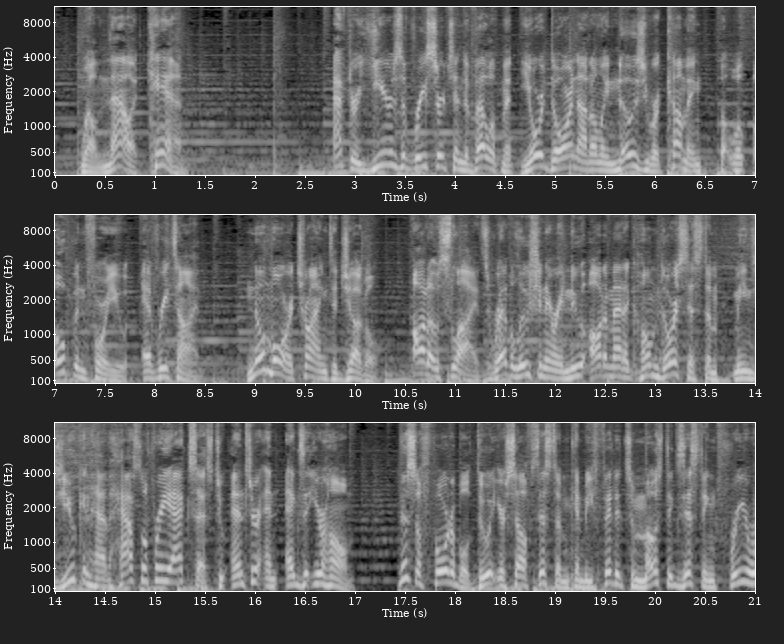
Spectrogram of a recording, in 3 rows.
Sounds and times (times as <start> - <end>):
Music: 0.0 - 21.0
Speech: 0.2 - 1.4, 2.8 - 21.0.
